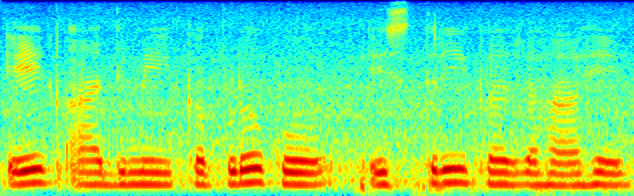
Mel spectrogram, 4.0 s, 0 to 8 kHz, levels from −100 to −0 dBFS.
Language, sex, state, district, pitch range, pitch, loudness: Hindi, female, Bihar, Patna, 180-200 Hz, 185 Hz, -13 LUFS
